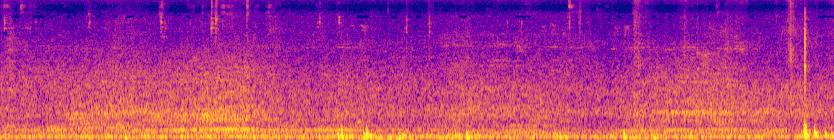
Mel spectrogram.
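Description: A woman speaks calmly outdoors.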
